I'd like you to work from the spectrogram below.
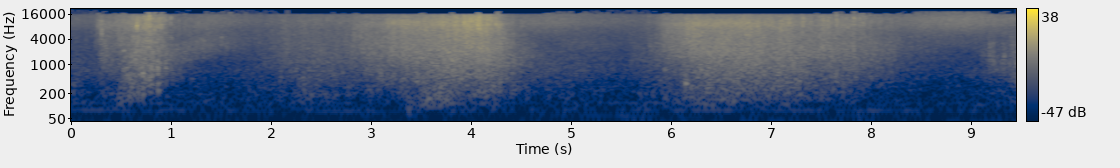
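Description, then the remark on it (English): Ocean waves roll in with a slow, steady rhythm, broad hissing surges swelling and receding about every few seconds, moderately loud with no voices. “Take a deep breath as you allow the sacral chakra to feel the loving caress of the ocean waves pass through it, joining it to the natural rhythm of the earth.”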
